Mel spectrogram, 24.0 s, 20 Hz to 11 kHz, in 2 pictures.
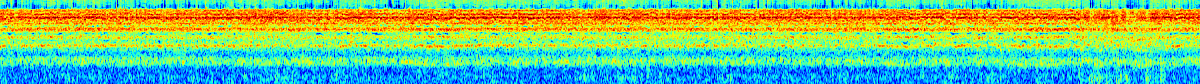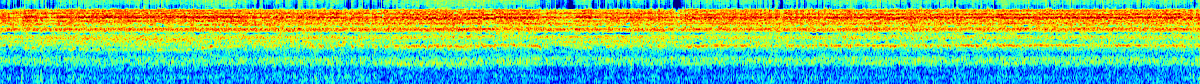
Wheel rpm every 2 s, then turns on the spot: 230, 230, 230, 230, 230, 220, 220, 230, 220, 230, 230, 230.
none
